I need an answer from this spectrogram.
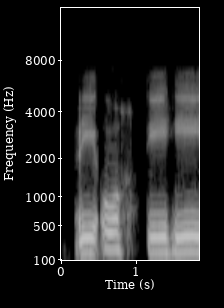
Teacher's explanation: Jadi kh itu bunyinya seperti orang yang sedang mendengkur Ibu. Sedang mendengkur atau lagi ngorok.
